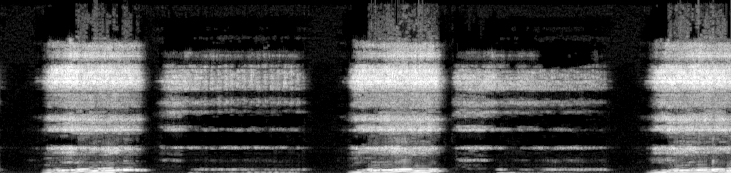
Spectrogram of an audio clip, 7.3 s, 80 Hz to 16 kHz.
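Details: Young Chinese woman in deep sleep, real snoring recorded with permission: very loud, rough snores on each inhalation, mouth-blowing softer rattling exhale, about 20 breaths a minute; heavy open-mouth snoring.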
